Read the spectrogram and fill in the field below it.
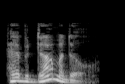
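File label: "hebdomadal", British English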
